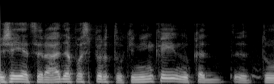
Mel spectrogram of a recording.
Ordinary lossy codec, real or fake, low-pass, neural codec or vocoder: Opus, 64 kbps; real; 7.2 kHz; none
